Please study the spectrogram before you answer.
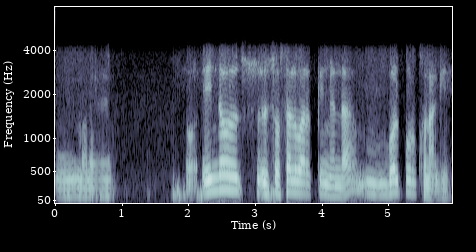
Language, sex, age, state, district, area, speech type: Santali, male, 18-30, West Bengal, Birbhum, rural, conversation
